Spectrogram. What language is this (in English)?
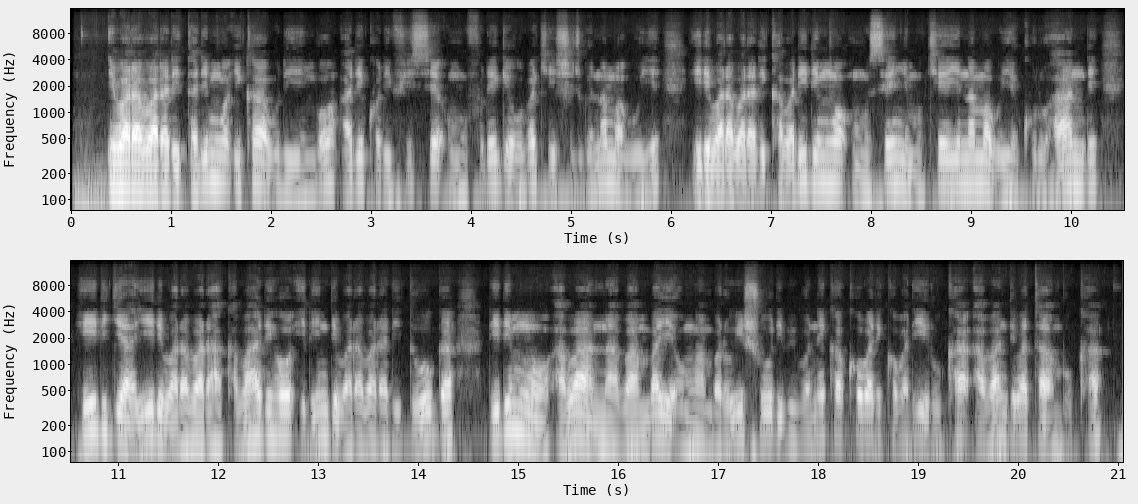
Rundi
